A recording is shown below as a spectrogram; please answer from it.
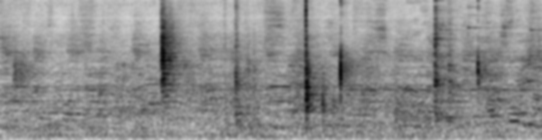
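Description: Pool cue striking the cue ball, then sharp clicks of pool balls hitting each other about a second later, over faint background chatter and music.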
